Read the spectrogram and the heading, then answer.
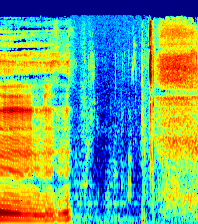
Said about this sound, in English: Take a sip of a nice cold Kirkland Signature sparkling water grapefruit.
